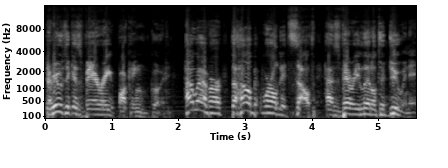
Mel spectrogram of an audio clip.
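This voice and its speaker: Put-on character voice from a man over faint music in the background. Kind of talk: casual game feedback. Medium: game stream. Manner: casual, rambling, self-correcting.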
